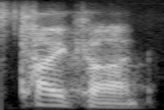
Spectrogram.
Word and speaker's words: Taycan: Is it Taycan or Taycan? What is the proper official pronunciation? – As most Porsche owners are generally very well-to-do, I've used the analogy, it's the necktie convention, so it's Taycan.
